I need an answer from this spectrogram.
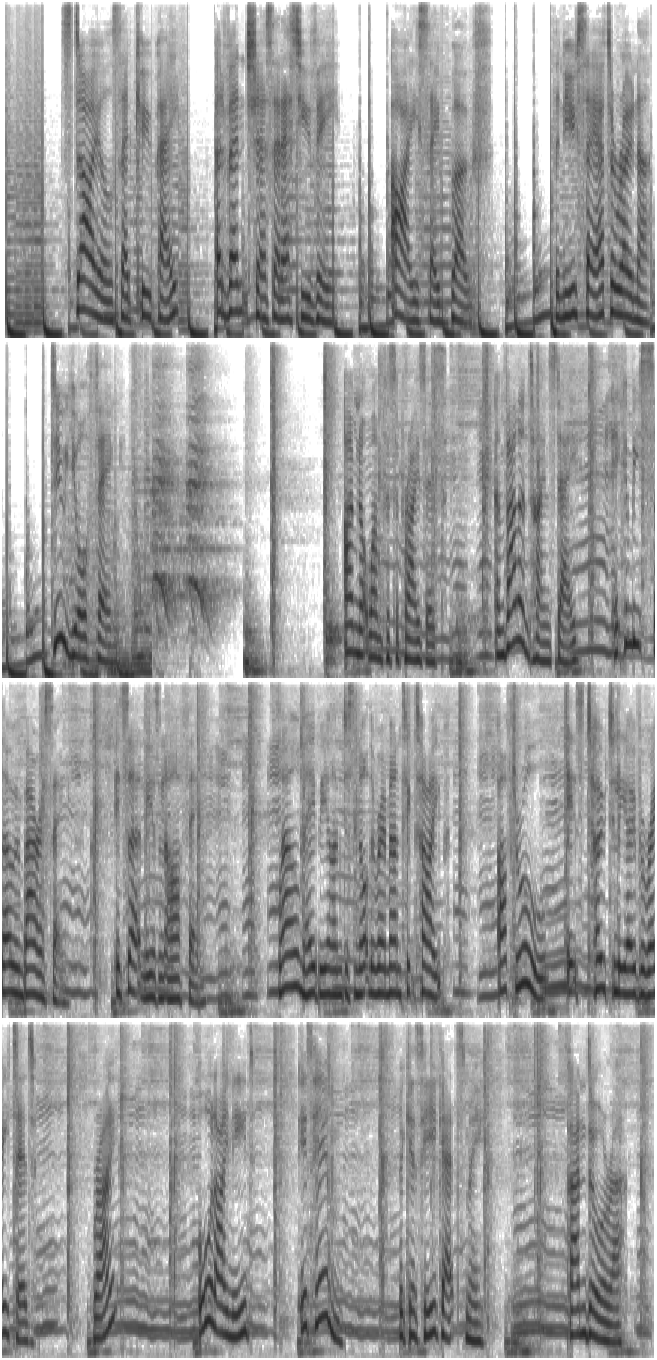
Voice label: Commercials

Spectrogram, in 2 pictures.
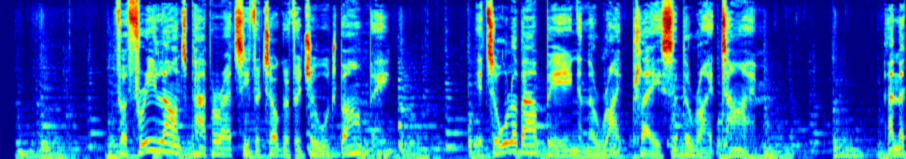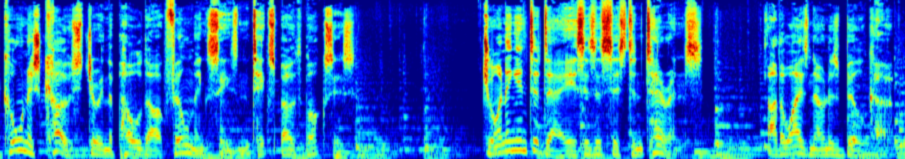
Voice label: Documentary

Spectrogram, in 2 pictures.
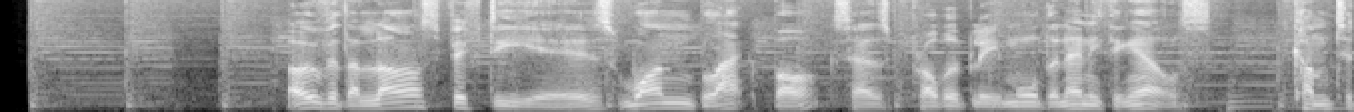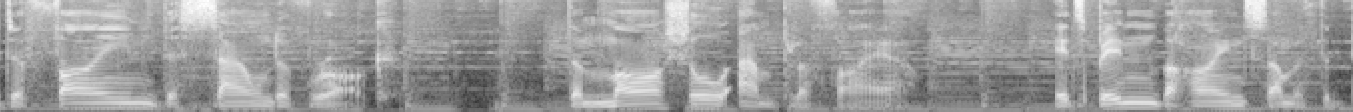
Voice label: Documentary

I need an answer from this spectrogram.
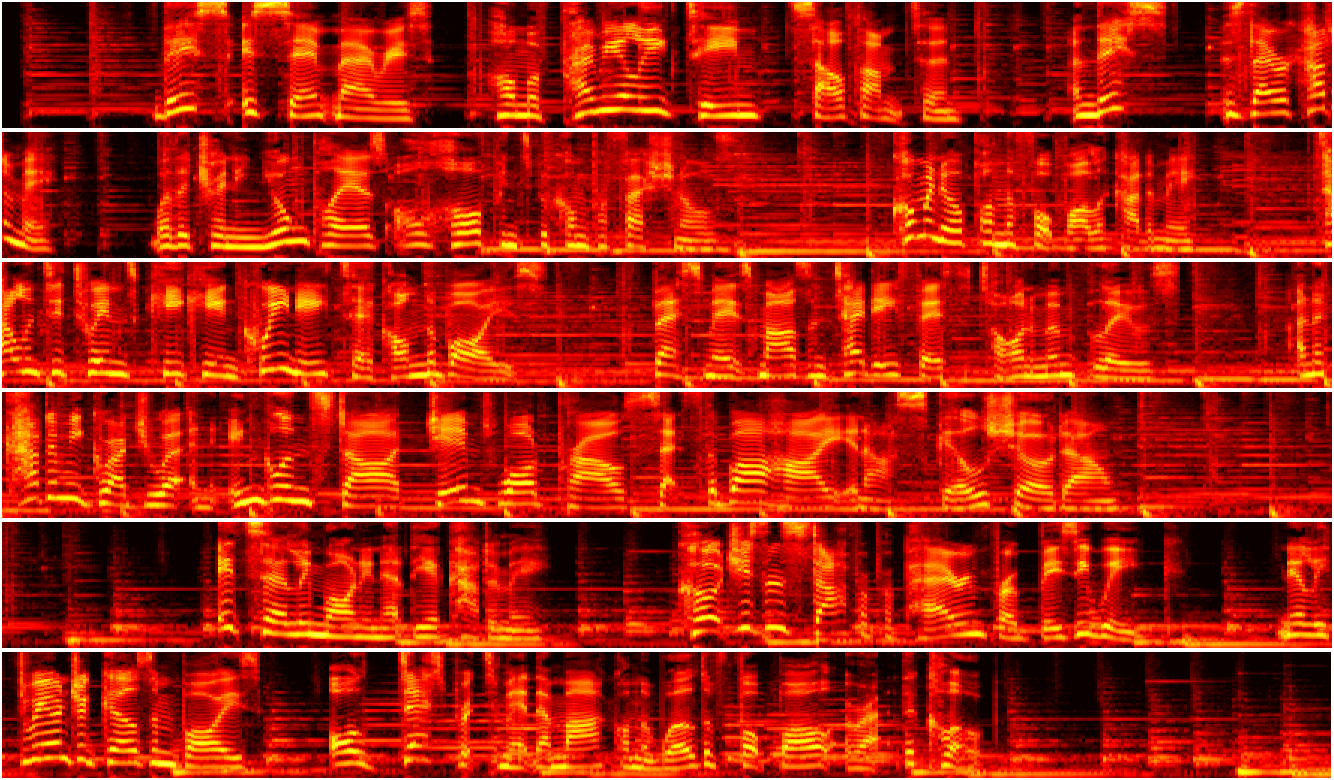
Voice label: Documentary

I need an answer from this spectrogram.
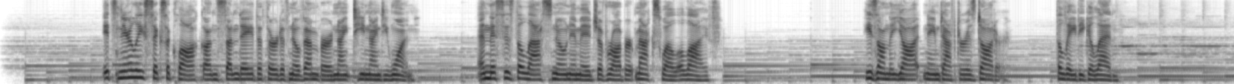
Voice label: Documentary

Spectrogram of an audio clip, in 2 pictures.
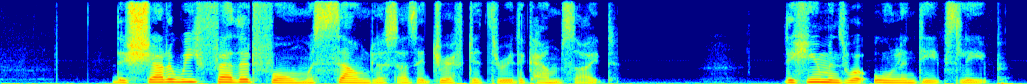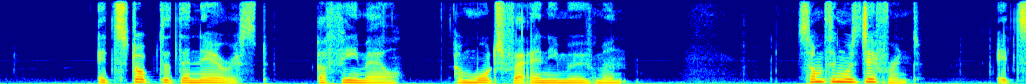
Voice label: Narrative

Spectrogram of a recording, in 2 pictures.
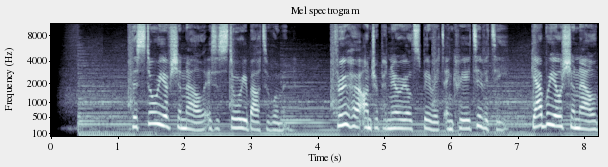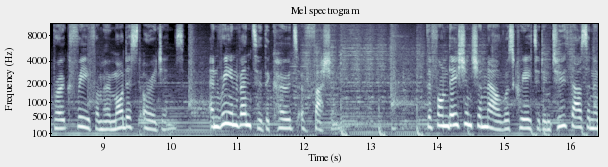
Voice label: Narrative

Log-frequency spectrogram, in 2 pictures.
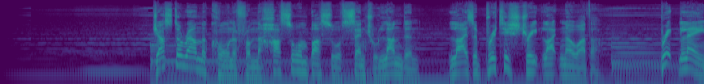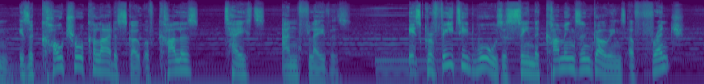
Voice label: Documentary

